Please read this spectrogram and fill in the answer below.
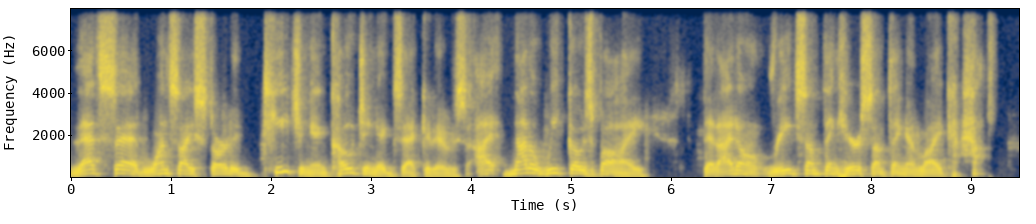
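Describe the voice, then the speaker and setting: In a normal speaking voice, a man with a fairly high pitch talks at a moderate pace, his intonation lively and his loudness very even. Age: 60s. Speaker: podcast host, leadership coach, former Marine officer. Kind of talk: interview conversation.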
